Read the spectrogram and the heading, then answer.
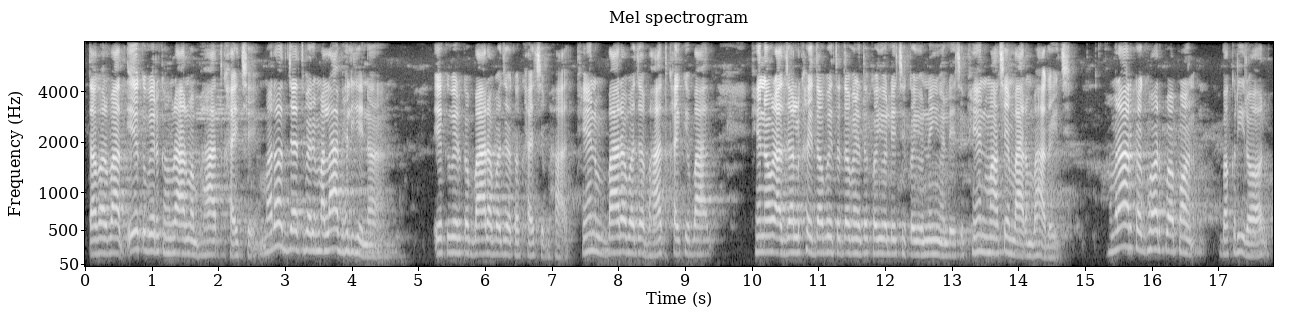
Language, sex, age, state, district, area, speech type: Maithili, female, 30-45, Bihar, Supaul, rural, spontaneous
